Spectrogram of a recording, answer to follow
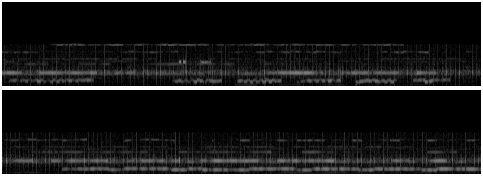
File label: qrss audio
